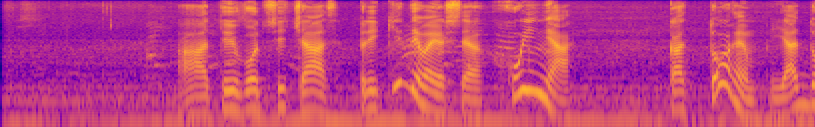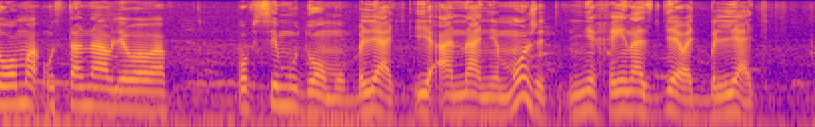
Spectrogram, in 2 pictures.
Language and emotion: Russian, angry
